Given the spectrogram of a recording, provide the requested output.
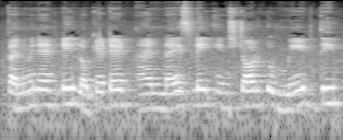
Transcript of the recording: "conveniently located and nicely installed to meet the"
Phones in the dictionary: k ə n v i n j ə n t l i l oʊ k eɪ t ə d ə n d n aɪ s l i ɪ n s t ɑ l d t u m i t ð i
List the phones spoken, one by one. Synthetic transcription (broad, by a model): k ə n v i n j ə n t l i l oʊ k eɪ t ə d ə n d n aɪ s l i ɪ n s t ɑ l d t u m i t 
